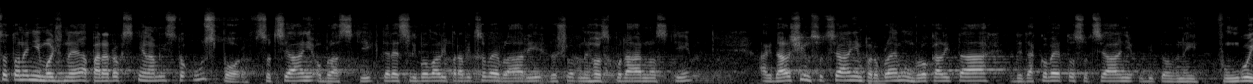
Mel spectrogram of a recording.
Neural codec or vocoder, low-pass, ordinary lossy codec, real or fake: none; 14.4 kHz; Opus, 32 kbps; real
